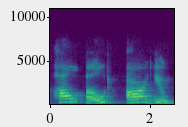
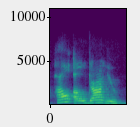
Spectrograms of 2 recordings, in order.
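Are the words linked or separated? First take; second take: separated; linked. First: Each word is said separately, without linking. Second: The words run together, with the sounds linked. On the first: "đọc tách riêng ra không nối âm" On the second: "khi nối âm chúng ta đọc là"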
